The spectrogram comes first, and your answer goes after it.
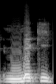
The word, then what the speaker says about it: Michie: Mickey, Tennessee. People think it's spelled Mitchie, but Mitchie. Yeah. Mickey. It looks just like Mitchie on paper, yeah.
